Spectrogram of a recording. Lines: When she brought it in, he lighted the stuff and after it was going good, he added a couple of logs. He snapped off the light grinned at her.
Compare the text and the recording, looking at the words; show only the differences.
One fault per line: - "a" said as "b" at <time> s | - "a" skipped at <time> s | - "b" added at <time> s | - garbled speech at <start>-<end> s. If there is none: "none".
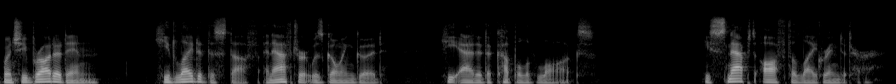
none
